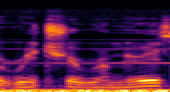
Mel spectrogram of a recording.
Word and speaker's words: Richard Ramirez: They made a little documentary on Netflix of the killer Richard Ramirez.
